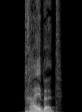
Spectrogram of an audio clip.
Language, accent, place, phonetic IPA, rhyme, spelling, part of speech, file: German, Germany, Berlin, [ˈtʁaɪ̯bət], -aɪ̯bət, treibet, verb, De-treibet.ogg
- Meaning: second-person plural subjunctive I of treiben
